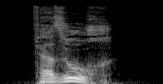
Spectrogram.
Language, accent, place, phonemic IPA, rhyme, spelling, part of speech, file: German, Germany, Berlin, /fɛɐ̯ˈzuːx/, -uːx, Versuch, noun, De-Versuch.ogg
- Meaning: 1. attempt 2. experiment; test, trial 3. try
